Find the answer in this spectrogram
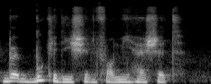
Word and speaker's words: Hachette: Is it Hatchet Games? Hatchet Board Games. Am I pronouncing that I right? don't It's HACHETTE. That looks French.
